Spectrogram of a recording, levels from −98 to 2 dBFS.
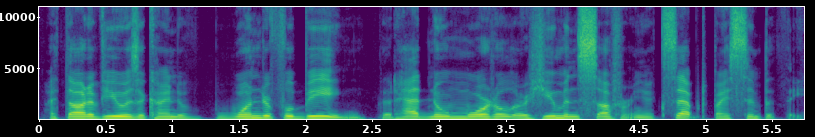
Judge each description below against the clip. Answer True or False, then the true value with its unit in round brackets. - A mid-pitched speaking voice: True (160 Hz)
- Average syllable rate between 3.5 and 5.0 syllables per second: False (5.3 syllables/s)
